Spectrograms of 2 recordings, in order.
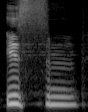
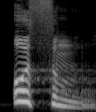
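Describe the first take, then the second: First: The word begins with an i vowel. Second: The word begins with a u vowel. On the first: "boleh antum kasro" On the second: "boleh antum dhamma"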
